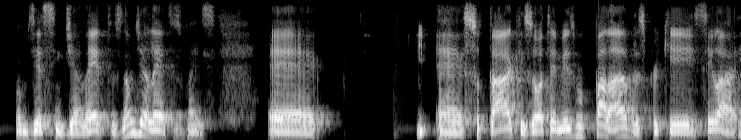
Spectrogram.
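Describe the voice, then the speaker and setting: A man with a Brazilian accent, an English teacher, calmly explaining with examples. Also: medium pitch, highs cut off. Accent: Brazilian Portuguese. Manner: calm, explanatory, gives examples. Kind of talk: casual explaining.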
